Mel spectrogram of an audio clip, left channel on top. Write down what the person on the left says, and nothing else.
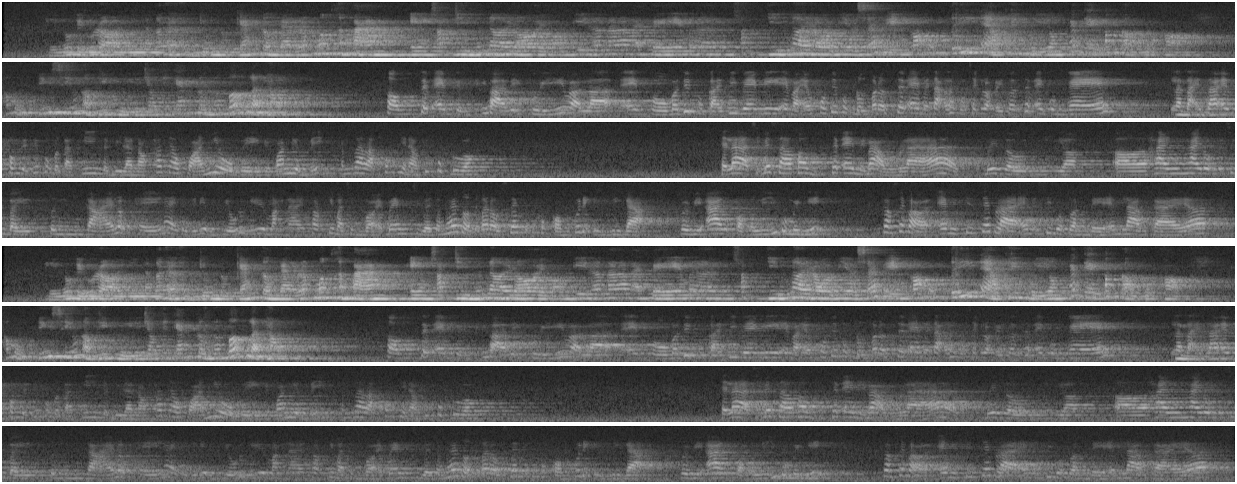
Không, sếp em kiểu dĩ hòa vi quý bảo là em cố mà thuyết phục cái team em đi, em bảo em không thuyết phục được, bắt đầu sếp em mới tạo ra cuộc tranh luận để cho sếp em cùng nghe ấy. Là
tại sao em không thể thuyết phục được cả team bởi vì là nó khác nhau quá nhiều về cái quan điểm ấy, đâm ra là không thể nào thuyết phục được. Thế là chị biết sao không? Sếp em mới bảo là bây giờ thì ờ, ờ, hai hai đội sẽ trình bày từng cái lợi thế này, từng cái điểm yếu, từng cái điểm mạnh này. Sau khi mà trình bày bên trình bày xong hết rồi thì bắt đầu sếp cũng không có quyết định được gì cả. Bởi vì ai cũng có cái lý của mình ý. Xong sếp bảo em xin sếp là em lại xin một tuần để em làm cái ờ,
